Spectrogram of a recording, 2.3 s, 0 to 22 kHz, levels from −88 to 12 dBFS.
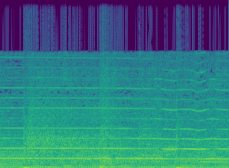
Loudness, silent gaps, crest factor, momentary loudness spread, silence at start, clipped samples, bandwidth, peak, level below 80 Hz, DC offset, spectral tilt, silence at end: -6 LUFS; none; 6 dB; 1 LU; 0 s; 1%; 17 kHz; 0 dBFS; -18 dBFS; under 0.1%; -3 dB/octave; 0 s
